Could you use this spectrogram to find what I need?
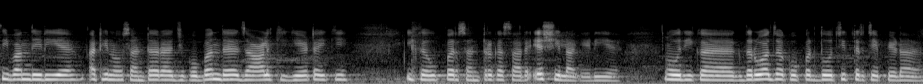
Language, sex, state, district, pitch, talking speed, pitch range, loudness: Rajasthani, female, Rajasthan, Nagaur, 215 Hz, 200 wpm, 200-225 Hz, -15 LUFS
